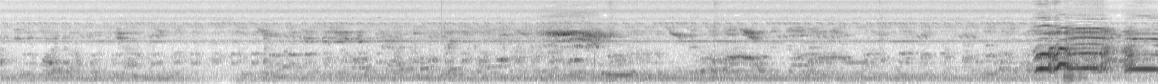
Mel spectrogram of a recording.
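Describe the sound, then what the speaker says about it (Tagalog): Chickens cluck steadily nearby while a rooster crows loudly near the end, with other birds chirping and faint voices in the background. "Maka tukain ng manok mga guys."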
